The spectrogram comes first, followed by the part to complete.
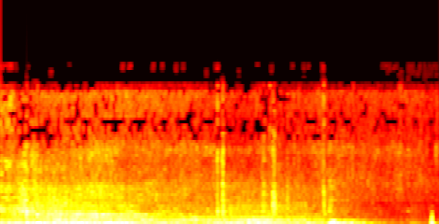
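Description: Commercial flush-valve toilet flushing with a loud rush of water. A can is stuck in the bowl, so the water splashes back out. The rush fades away after about three seconds.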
